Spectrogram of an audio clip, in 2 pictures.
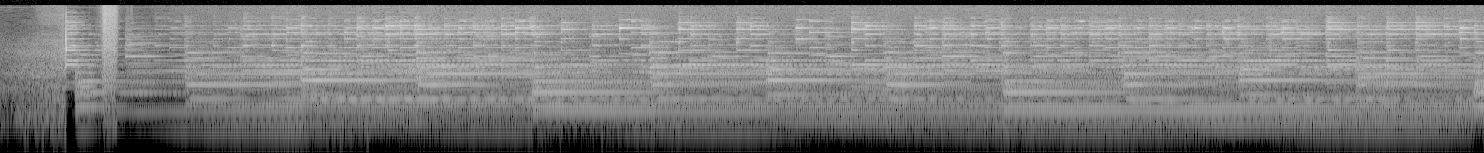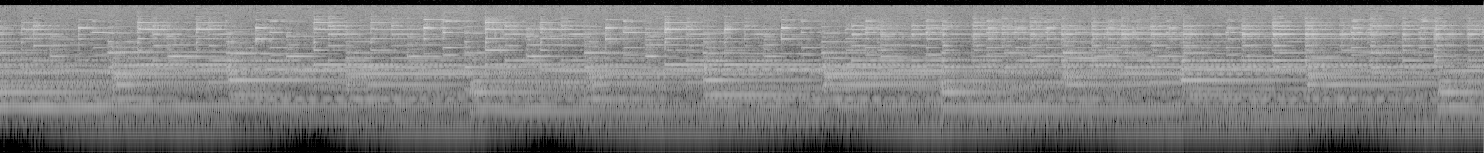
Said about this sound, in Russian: Однако даже эти скорбные обстоятельства не испортили нам пасхального настроения и не отбили желание подняться на колокольню самого высокого в городе храма и позвонить в колокола.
